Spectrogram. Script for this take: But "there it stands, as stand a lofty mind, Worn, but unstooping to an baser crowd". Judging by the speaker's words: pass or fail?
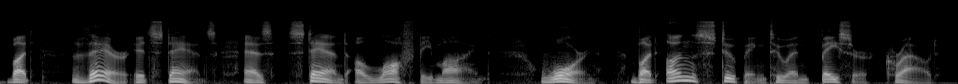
pass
